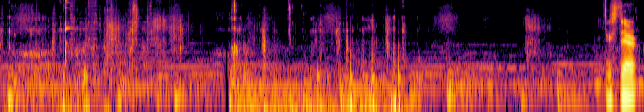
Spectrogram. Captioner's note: chomping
